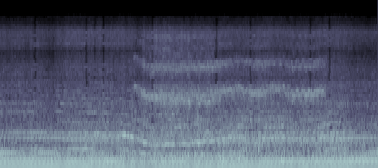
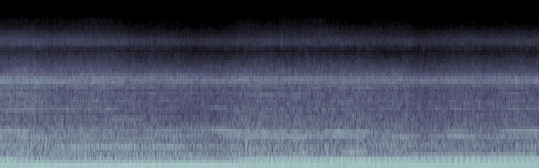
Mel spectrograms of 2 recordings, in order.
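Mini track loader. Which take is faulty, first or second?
first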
